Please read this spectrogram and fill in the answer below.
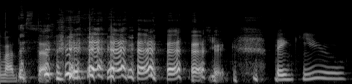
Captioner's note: both laughing warmly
